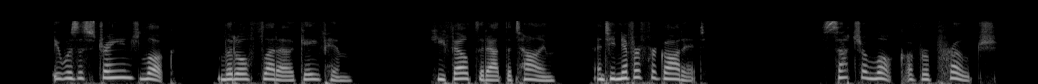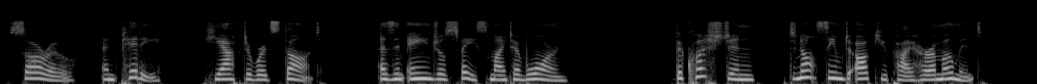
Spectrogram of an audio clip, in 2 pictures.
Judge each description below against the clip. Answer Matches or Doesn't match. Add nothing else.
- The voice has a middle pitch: Doesn't match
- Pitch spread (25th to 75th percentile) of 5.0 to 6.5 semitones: Doesn't match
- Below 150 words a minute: Matches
